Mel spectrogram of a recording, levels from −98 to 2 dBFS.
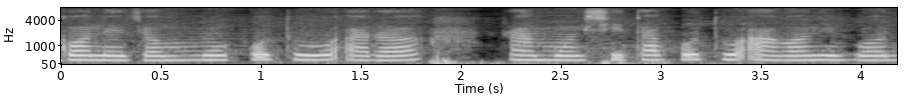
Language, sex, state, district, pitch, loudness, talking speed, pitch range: Chakma, male, Tripura, Unakoti, 245 Hz, -18 LUFS, 145 wpm, 235-250 Hz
